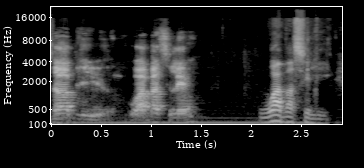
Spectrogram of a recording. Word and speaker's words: Nwabasili: pronouncing it yeah it's it's pronounced as marvelously so you can start with the w w ABA silly perfect so so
